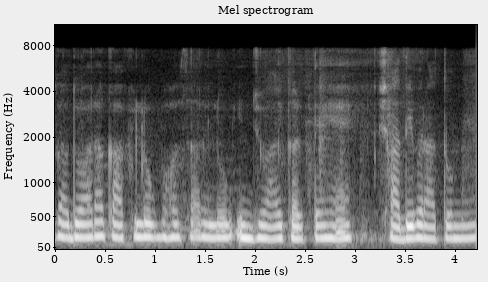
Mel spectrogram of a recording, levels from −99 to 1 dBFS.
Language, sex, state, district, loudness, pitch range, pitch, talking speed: Hindi, female, Uttar Pradesh, Jyotiba Phule Nagar, -14 LUFS, 180-195 Hz, 190 Hz, 140 wpm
